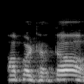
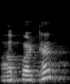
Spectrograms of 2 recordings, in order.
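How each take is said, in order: First: It ends on a full ta with a vowel. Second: It ends on a bare t without a vowel. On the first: You all read. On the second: One person read.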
